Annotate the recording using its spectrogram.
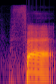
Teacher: Fa, pastikan dia tipis, mengalir nafasnya. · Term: kadar tipis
